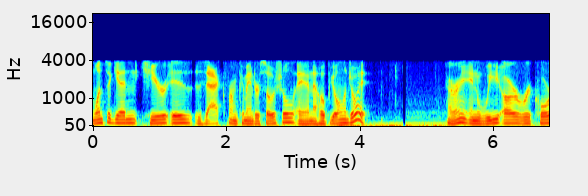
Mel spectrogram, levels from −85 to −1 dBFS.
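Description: Nothing goes wrong anywhere in this speech, which comes through as ordinary G.711 telephone coding with its usual ceiling of about 3.8 kHz.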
